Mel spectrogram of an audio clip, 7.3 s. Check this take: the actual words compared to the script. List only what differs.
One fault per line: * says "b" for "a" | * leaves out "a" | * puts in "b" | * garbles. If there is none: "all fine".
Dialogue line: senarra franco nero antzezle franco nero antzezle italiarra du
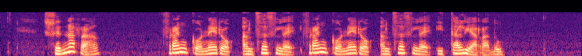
all fine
